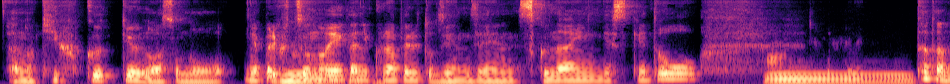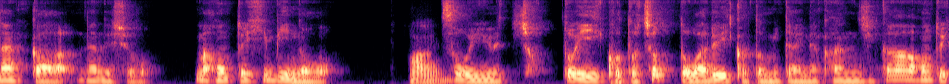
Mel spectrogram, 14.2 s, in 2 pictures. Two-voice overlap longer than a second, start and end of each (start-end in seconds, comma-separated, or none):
none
